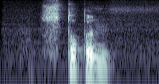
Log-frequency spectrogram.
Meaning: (verb) 1. to stop, to halt 2. to plug 3. to stuff, to put, to insert 4. to darn; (noun) plural of stop
- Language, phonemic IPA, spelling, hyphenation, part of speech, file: Dutch, /ˈstɔpə(n)/, stoppen, stop‧pen, verb / noun, Nl-stoppen.ogg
